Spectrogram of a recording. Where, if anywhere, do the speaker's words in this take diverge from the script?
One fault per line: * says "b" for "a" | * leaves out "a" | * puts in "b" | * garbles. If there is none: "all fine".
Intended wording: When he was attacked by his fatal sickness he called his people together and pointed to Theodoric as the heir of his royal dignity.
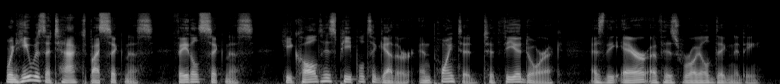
* says "sickness" for "his"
